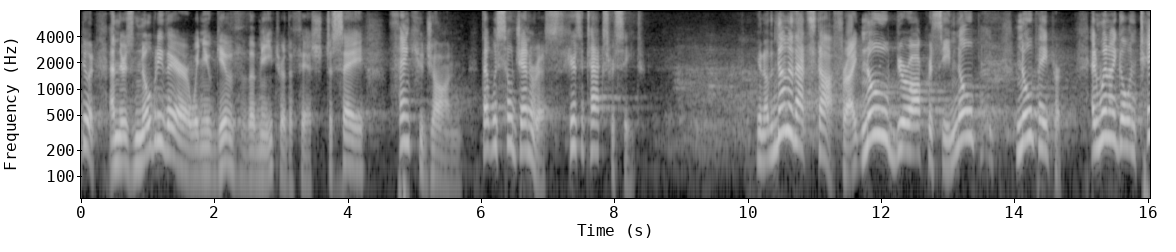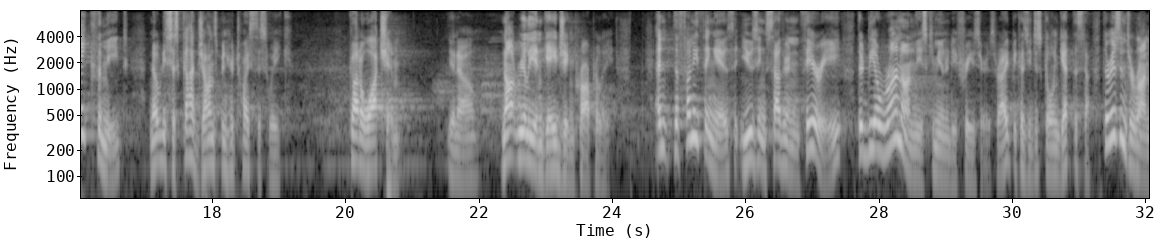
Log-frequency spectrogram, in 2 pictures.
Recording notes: Speaking at the PLAN 20th Anniversary evening at Christ’s Church Cathedral in Vancouver, November 20, 2009. I was asked to record the evening.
